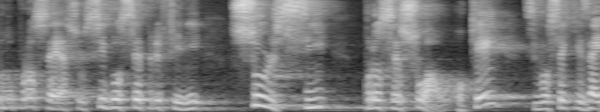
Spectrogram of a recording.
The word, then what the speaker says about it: sursis: Mas é uma palavra francesa, começa com S, termina com S. Quando é assim, a gente não pronuncia o segundo S, fica esperto, não vai falar sursis, que você vai passar vergonha.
